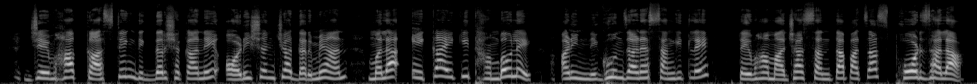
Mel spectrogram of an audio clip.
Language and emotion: Marathi, angry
